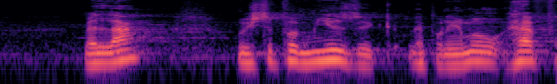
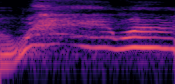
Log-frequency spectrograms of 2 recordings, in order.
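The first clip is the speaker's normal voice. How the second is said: llanto agudo y bajito de recién nacido; llanto de bebé imitado; 5 dB quieter than usual. Retold or imitated. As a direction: imita al nene llorando. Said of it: "el nene estaba llorando". (berrido de bebé, imitado)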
